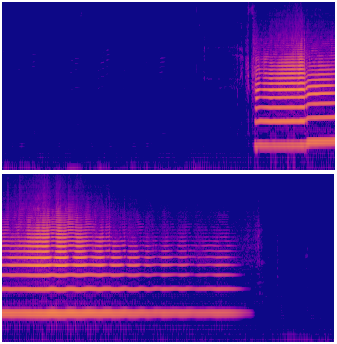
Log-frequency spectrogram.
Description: Trumpet

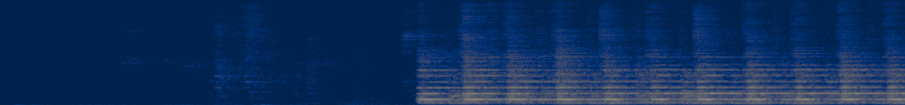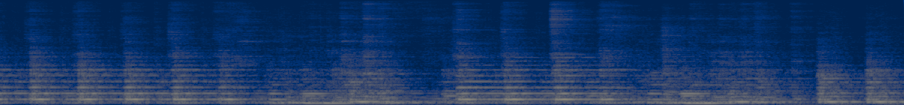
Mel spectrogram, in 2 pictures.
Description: Bass

